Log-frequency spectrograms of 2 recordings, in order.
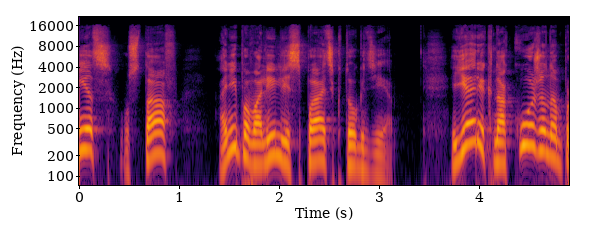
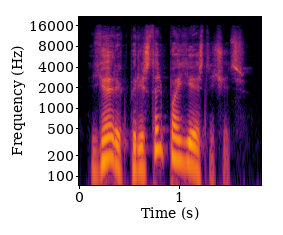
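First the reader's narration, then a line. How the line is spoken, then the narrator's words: Quiet request. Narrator (Russian): тихо попросил Максим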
